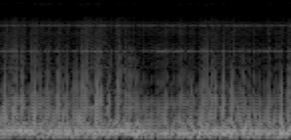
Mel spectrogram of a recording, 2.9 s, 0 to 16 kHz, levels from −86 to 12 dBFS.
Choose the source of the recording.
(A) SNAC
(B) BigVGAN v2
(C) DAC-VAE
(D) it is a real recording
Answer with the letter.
B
